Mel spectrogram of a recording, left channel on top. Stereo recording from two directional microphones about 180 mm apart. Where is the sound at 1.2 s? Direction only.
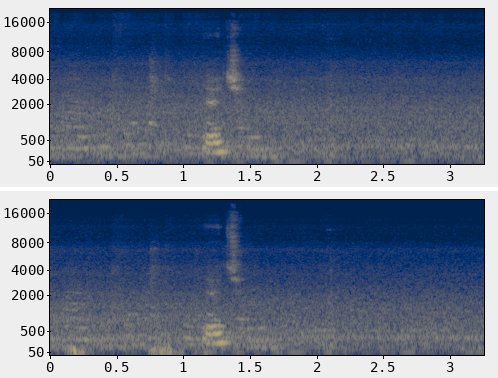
15° right (ahead or behind).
